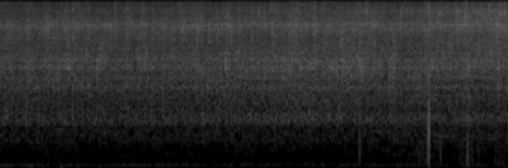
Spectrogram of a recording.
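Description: Chicken, green peas and chopped tomatoes sizzling in oil in a karahi with a steady, even hiss while they are fried. A faint tick comes near the end.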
